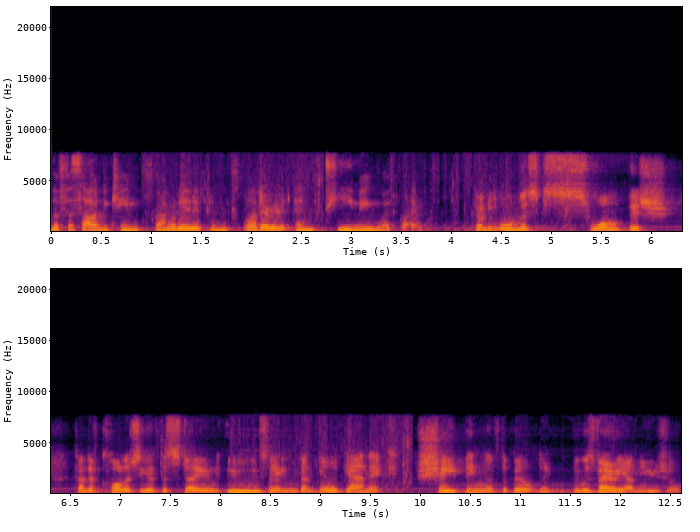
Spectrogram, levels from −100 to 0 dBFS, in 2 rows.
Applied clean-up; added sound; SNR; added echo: neural separator model SepFormer DNS4.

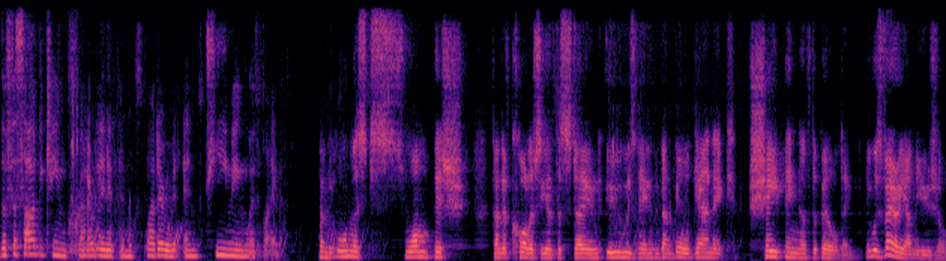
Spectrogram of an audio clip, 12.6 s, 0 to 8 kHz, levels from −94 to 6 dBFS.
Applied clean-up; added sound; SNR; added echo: neural mask model DeepFilterNet 3.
